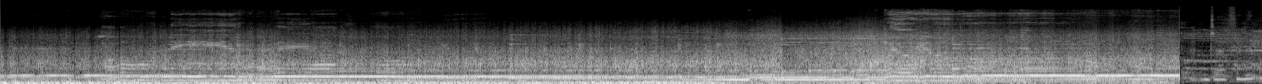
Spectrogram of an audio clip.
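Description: Wind buffeting into a moving car through an open window at highway speed, a loud low rumble, with music playing over it in held notes that change every few seconds. Both start and stop abruptly.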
